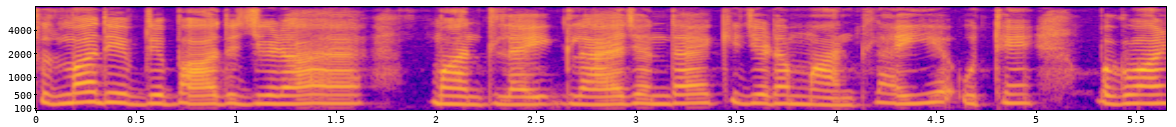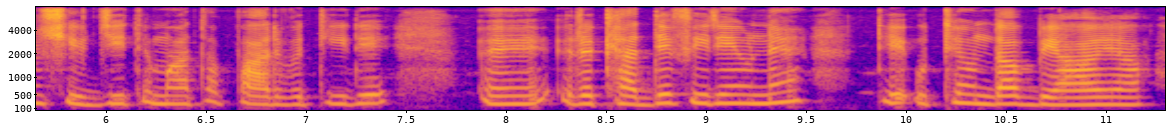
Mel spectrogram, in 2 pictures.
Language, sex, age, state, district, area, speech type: Dogri, female, 18-30, Jammu and Kashmir, Udhampur, rural, spontaneous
